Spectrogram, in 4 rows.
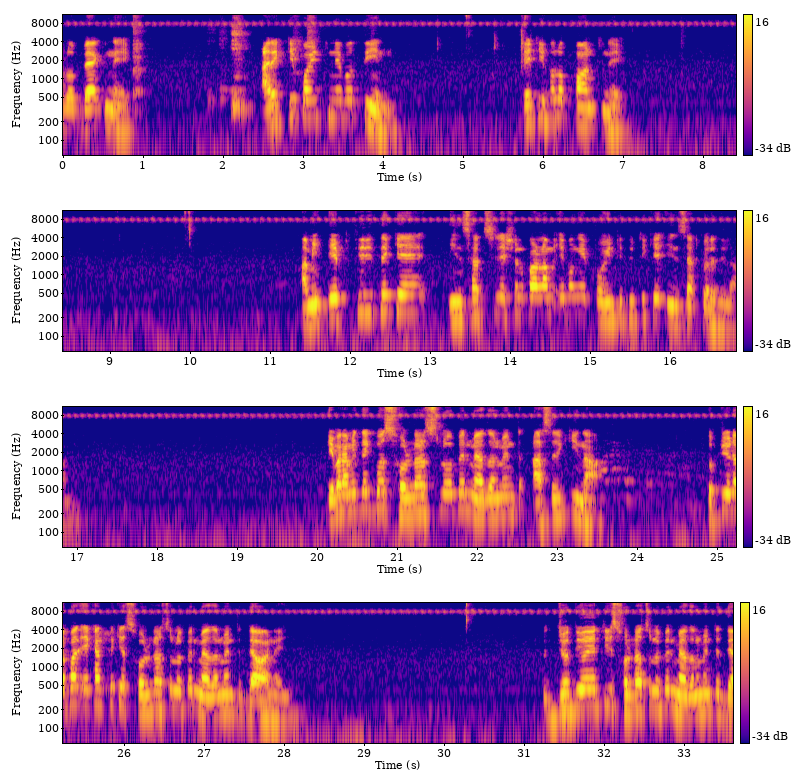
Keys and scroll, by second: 4.7 Down, 5.5 KP_3, 5.9 Return.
